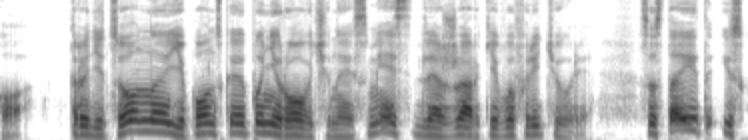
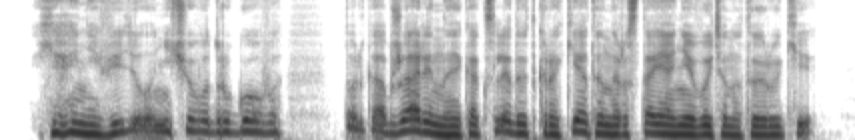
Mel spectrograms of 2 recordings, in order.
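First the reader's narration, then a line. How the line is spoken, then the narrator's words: Giggled. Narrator (Russian): хихикнула Миюки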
